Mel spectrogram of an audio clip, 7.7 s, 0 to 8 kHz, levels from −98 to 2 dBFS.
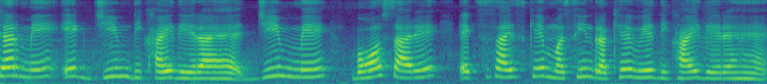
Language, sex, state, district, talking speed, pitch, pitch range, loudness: Hindi, female, Uttar Pradesh, Varanasi, 165 wpm, 255 Hz, 220-285 Hz, -17 LUFS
